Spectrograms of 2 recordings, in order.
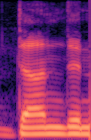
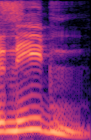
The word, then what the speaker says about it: Dunedin: It's not Dunedin. It's not Dundon. It's Dunedin. Dunedin. Dunedin. Dunedin.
